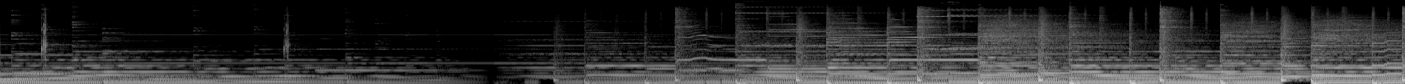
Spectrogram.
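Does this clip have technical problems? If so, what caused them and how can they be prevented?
Yes, there's USB whine the whole way through: a steady 1 kHz tone sitting roughly 30 dB under the sound. That pitch matches the bus's 1 ms frame timing leaking in through power or ground. A powered, isolated hub or a ground-loop isolator should sort it out.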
